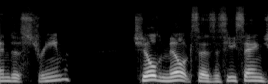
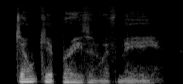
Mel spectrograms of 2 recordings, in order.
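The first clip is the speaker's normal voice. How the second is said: very low, hushed, murmured ASMR-style judge voice; 9 semitones lower, 5 dB quieter than usual. Reading out a commenter's message in the voice it asks for: Lady Judge ASMR voice. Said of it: "in Lady Judge A S M R voice".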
